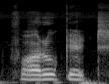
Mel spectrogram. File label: "phoroket Noe", andamanese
